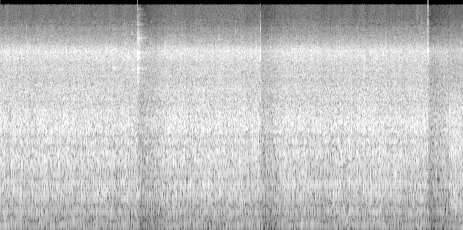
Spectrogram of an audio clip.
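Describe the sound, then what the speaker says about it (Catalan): Floured salt cod frying in plenty of very hot oil, a steady dense sizzle and crackle throughout with a few brief clicks or knocks, no talking. "i el posem a fregir en oli ben calent."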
